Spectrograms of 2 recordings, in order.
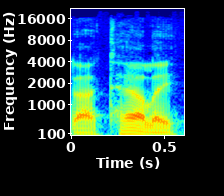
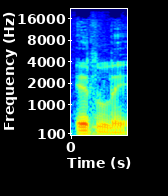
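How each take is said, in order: First: The name is said with the local pronunciation. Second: The name is said like the country Italy. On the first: This is how the residents say the name. "I think the residents pronounce it Itali" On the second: This is how an outsider says the name. "I pronounced it Italy"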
